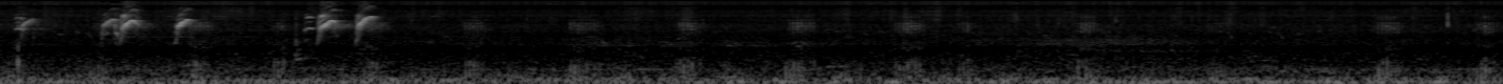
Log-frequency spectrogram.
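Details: Gentle orange-and-white stray cat being stroked, giving a continuous low purr; a few short high bird chirps sound early on over soft outdoor ambience.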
